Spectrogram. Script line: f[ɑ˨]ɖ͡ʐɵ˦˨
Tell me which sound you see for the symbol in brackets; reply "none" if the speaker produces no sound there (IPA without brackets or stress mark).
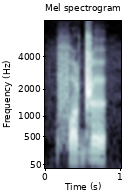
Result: ɔ˨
